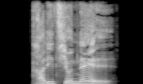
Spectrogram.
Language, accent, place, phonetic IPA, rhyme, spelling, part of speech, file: German, Germany, Berlin, [tʁaditsi̯oˈnɛl], -ɛl, traditionell, adjective, De-traditionell.ogg
- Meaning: traditional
